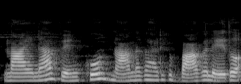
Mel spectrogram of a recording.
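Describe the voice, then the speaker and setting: A woman's voice: lowish voice, normal speed, fairly bright tone, close to an everyday voice. A woman voicing a fretful, fussing middle-aged mother in an audio story.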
